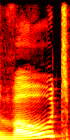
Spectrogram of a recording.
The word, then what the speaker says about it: Voat: to go to voat which or might have been pronounced vote but it was it was spelled like voat that failed specifically because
